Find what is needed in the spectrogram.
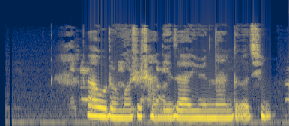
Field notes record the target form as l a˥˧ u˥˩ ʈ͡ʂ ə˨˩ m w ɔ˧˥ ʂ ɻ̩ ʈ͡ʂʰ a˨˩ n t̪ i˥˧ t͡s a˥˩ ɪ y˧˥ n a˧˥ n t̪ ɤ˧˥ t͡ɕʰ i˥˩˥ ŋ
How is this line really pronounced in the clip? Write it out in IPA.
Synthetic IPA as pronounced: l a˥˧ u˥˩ ʈ͡ʂ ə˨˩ m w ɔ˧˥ ʂ ɻ̩ ʈ͡ʂʰ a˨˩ n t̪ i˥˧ t͡s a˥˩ ɪ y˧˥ n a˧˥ n t̪ ɤ˧˥ t͡ɕʰ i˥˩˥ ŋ

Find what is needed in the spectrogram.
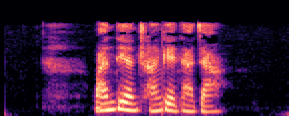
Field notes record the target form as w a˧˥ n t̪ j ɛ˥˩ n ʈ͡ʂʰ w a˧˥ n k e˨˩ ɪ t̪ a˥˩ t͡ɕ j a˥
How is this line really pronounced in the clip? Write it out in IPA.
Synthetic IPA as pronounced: w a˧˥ n t̪ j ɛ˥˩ n ʈ͡ʂʰ w a˧˥ n k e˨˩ ɪ t̪ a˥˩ t͡ɕ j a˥

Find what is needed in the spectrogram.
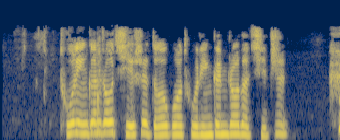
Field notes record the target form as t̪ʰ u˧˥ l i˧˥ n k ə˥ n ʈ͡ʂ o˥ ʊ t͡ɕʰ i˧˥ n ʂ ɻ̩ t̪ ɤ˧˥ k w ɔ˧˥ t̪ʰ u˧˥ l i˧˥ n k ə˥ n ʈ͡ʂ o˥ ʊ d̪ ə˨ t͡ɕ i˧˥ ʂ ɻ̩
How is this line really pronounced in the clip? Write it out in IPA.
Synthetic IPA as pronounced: t̪ʰ u˧˥ l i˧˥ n k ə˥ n ʈ͡ʂ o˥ ʊ t͡ɕʰ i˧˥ ʂ ɻ̩ t̪ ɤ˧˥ k w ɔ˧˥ t̪ʰ u˧˥ l i˧˥ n k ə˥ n ʈ͡ʂ o˥ ʊ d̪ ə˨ t͡ɕʰ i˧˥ ʈ͡ʂ ɻ̩

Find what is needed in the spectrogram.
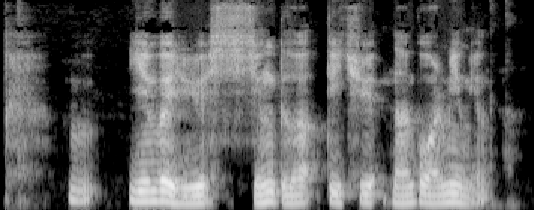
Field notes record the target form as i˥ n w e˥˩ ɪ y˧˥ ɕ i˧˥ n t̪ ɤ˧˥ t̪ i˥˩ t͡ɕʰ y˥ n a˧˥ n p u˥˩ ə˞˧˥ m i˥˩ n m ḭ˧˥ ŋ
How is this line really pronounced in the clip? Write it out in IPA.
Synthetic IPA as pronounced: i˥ n w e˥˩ ɪ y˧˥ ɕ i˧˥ ŋ t̪ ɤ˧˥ t̪ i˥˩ t͡ɕʰ y˥ n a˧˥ n p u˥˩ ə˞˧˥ m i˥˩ ŋ m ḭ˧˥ ŋ

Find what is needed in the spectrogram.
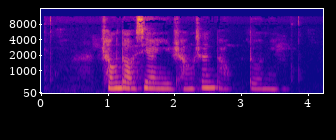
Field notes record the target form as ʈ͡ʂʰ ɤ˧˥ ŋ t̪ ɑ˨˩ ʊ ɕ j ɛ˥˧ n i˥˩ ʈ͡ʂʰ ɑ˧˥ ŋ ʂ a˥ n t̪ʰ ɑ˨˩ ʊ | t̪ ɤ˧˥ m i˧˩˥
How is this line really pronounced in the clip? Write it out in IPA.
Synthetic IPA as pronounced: ʈ͡ʂʰ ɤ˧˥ ŋ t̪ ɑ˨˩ ʊ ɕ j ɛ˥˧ n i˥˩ ʈ͡ʂʰ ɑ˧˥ ŋ ʂ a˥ n t̪ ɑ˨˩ ʊ | t̪ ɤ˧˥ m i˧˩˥

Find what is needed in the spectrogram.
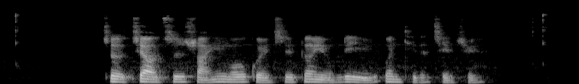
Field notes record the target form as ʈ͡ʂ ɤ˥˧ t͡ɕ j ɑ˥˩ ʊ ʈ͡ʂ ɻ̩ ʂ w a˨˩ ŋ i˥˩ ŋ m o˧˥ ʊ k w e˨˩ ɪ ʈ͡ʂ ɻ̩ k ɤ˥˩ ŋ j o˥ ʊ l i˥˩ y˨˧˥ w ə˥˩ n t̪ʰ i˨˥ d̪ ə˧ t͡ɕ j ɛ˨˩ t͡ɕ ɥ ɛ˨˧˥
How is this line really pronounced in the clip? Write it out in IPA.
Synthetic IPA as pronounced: ʈ͡ʂ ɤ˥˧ t͡ɕ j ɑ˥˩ ʊ ʈ͡ʂ ɻ̩ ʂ w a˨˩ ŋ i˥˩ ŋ m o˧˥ ʊ k w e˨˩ ɪ ʈ͡ʂ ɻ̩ k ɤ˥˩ ŋ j o˨˩ ʊ l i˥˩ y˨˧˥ w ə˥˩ n t̪ʰ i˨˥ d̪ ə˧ t͡ɕ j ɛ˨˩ t͡ɕ ɥ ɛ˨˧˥

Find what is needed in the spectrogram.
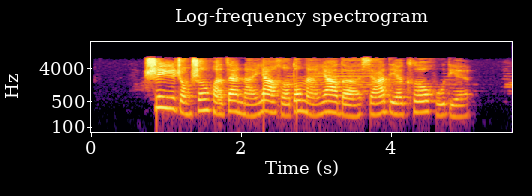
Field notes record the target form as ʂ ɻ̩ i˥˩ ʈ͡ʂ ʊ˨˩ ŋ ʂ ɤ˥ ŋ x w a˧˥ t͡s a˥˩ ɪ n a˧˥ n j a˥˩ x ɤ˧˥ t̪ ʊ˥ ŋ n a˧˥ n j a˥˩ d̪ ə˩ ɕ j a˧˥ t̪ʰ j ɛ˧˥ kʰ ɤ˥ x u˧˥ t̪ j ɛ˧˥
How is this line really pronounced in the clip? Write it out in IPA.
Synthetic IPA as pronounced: ʂ ɻ̩ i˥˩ ʈ͡ʂ ʊ˨˩ ŋ ʂ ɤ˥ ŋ x w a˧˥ t͡s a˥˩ ɪ n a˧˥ n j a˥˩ x ɤ˧˥ t̪ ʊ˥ ŋ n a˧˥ n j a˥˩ d̪ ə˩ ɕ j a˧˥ t̪ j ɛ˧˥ kʰ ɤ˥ x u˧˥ t̪ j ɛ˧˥

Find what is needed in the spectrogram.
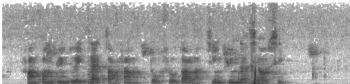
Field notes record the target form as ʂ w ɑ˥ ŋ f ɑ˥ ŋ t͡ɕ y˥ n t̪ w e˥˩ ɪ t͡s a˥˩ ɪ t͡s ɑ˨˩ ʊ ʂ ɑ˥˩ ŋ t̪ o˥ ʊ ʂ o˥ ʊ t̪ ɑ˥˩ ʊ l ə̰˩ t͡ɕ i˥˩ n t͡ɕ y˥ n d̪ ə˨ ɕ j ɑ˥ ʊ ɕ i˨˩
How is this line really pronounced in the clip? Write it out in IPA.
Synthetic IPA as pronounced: ʂ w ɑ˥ ŋ f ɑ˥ ŋ t͡ɕ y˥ n t̪ w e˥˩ ɪ t͡s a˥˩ ɪ t͡s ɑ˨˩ ʊ ʂ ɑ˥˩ ŋ t̪ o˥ ʊ ʂ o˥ ʊ t̪ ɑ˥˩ ʊ l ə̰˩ t͡ɕ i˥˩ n t͡ɕ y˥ n d̪ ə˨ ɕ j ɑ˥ ʊ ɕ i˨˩

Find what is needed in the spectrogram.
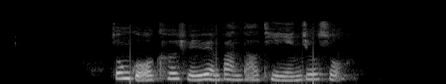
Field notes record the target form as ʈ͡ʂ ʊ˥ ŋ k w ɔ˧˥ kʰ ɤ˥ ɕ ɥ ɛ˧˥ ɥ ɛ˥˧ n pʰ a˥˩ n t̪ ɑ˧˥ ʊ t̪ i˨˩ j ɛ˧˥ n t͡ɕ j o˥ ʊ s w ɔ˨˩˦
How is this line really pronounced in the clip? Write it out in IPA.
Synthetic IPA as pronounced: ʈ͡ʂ ʊ˥ ŋ k w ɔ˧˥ kʰ ɤ˥ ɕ ɥ ɛ˧˥ ɥ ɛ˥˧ n p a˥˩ n t̪ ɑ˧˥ ʊ t̪ʰ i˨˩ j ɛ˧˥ n t͡ɕ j o˥ ʊ s w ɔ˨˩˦

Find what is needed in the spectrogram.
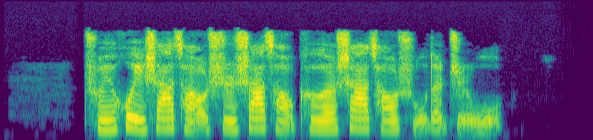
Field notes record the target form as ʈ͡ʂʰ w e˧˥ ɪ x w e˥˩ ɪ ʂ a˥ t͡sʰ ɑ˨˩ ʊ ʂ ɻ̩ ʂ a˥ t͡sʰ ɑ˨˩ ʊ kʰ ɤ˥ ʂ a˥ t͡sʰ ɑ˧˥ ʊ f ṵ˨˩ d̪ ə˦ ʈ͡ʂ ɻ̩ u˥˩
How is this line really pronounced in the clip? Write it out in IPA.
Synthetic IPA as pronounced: ʈ͡ʂʰ w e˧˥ ɪ x w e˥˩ ɪ ʂ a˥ t͡sʰ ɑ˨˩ ʊ ʂ ɻ̩ ʂ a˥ t͡sʰ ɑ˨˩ ʊ kʰ ɤ˥ ʂ a˥ t͡sʰ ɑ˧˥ ʊ ʂ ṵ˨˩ d̪ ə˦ ʈ͡ʂ ɻ̩ u˥˩

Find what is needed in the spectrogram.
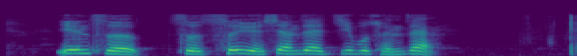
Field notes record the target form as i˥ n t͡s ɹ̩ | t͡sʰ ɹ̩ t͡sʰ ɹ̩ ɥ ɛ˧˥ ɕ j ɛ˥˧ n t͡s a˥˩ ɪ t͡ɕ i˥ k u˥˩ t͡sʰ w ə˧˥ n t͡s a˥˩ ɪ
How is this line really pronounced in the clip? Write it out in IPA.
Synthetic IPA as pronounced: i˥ n t͡sʰ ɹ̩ | t͡sʰ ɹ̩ t͡sʰ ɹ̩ ɥ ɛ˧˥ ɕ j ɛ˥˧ n t͡s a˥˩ ɪ t͡ɕ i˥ p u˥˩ t͡sʰ w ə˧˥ n t͡s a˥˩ ɪ

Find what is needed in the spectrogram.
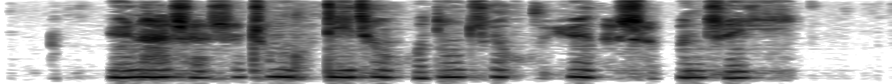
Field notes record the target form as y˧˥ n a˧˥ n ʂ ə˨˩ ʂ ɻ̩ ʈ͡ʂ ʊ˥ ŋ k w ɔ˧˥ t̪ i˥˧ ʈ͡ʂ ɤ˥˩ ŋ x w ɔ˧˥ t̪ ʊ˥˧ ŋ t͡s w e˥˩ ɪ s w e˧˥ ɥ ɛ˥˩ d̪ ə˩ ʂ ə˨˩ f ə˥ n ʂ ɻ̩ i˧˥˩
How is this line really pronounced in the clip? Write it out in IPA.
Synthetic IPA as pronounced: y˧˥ n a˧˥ n ʂ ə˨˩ ʂ ɻ̩ ʈ͡ʂ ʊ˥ ŋ k w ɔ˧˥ t̪ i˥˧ ʈ͡ʂ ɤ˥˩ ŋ x w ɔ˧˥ t̪ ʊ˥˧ ŋ t͡s w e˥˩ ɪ x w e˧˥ ɥ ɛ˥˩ d̪ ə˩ ʂ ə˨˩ f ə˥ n ʈ͡ʂ ɻ̩ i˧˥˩

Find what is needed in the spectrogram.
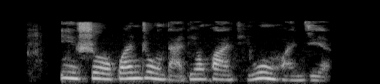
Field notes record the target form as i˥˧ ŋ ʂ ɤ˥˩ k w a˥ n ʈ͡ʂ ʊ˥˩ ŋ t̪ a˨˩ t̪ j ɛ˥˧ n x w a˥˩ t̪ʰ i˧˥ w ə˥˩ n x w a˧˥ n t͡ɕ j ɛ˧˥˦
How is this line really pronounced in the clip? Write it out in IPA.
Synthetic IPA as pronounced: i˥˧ ʂ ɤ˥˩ k w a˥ n ʈ͡ʂ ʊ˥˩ ŋ t̪ a˨˩ t̪ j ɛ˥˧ n x w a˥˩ t̪ʰ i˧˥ w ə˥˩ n x w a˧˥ n t͡ɕ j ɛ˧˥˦

